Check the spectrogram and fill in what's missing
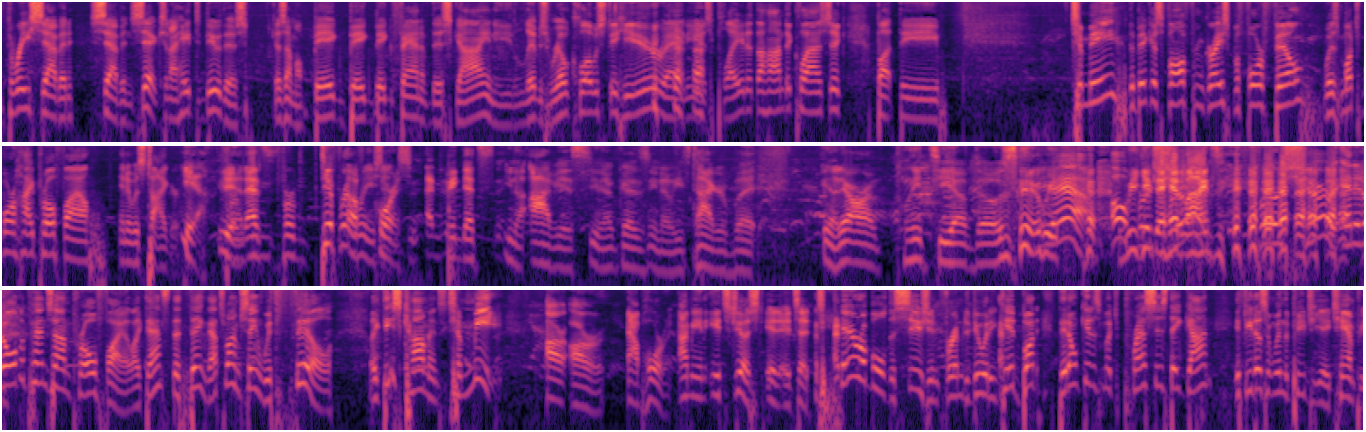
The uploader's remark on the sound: Joins us live from the HONDA CLASSIC.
